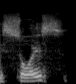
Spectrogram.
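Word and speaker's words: Seuss: are you going to be that guy who pronounces it correctly soyuz yeah um and then we got uh you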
